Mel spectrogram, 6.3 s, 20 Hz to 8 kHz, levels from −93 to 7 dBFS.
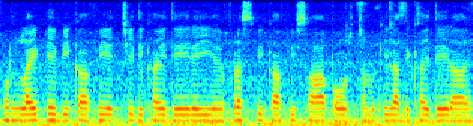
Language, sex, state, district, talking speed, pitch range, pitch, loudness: Hindi, male, Rajasthan, Bikaner, 180 wpm, 145-150 Hz, 145 Hz, -16 LUFS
